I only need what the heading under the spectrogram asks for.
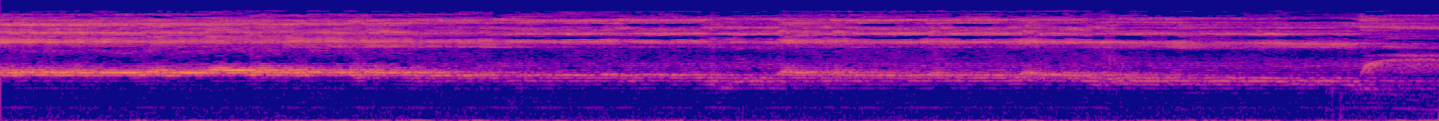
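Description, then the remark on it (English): A man whistles one long, steady high note through his mouth, holding it for several seconds with a slight wobble in pitch, then sliding upward at the end. Fairly quiet, with no talking. “That whistle.”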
